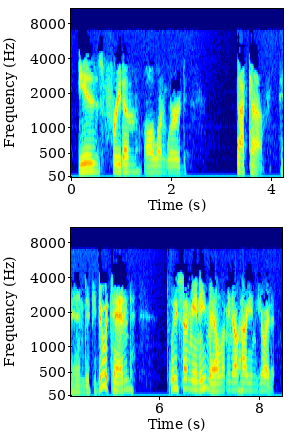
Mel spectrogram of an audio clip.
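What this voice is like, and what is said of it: Worn-out, nearly gone voice. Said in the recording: “as you can hear, my voice is almost gone, folks. I've been on the phone round the clock for the last 2 or 3 days and don't have much left”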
